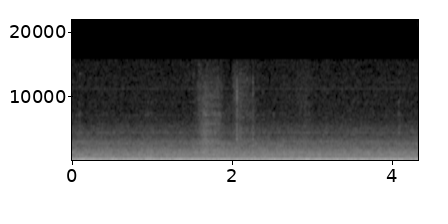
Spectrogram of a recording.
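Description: Steady low electrical hum with a fan-like rush from the running radio bench equipment (repeater, its power supply and the Com 3 service monitor) while the repeater transmits into the test set.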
